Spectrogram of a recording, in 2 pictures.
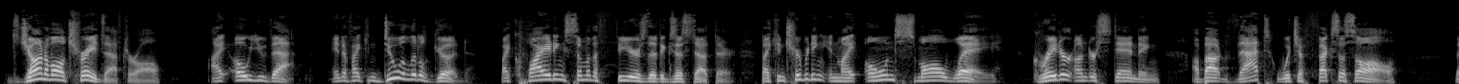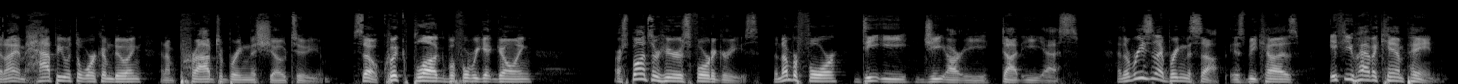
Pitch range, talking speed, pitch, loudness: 130-180 Hz, 205 wpm, 150 Hz, -22 LUFS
